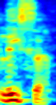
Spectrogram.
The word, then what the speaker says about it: Lysa: Lysa, this was, incidentally, George R. R. Martin pronounces it Lisa, in case you wanted to know. He doesn't care how you pronounce his characters' names, but yeah, I always find it amusing when he pronounces a character name completely differently to how we do. But yeah, I say Lysa.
